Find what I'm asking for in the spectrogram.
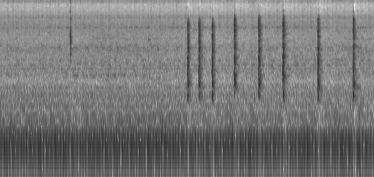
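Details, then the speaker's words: Lincoln project car with parasitic battery draw, started with anti-theft light blinking: irregular sharp ticking clicks, about two per second, from the dash over steady idle; blend door actuator faulty. "got a blendor actuator that's not happy. Got to look into messing with that."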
